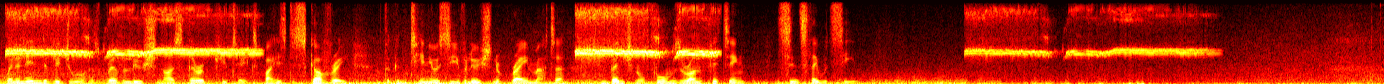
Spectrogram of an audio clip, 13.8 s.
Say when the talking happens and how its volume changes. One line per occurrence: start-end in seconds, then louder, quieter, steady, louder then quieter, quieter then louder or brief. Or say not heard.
0.1-8.6 steady.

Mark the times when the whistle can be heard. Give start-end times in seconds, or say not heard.
0.0-2.6, 5.7-7.2, 9.6-12.2.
